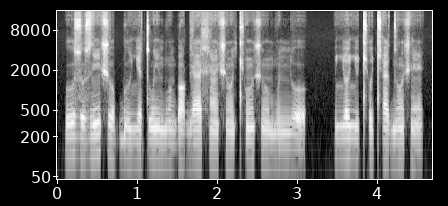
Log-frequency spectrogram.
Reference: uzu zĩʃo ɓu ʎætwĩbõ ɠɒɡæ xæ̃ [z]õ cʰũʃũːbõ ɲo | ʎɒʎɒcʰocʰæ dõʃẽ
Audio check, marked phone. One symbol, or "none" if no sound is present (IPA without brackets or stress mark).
ʃ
